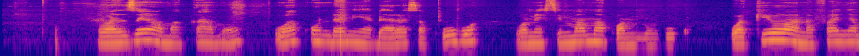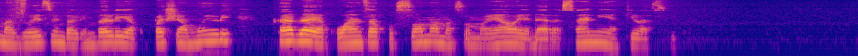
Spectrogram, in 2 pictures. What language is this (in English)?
Swahili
